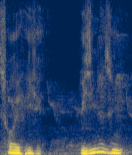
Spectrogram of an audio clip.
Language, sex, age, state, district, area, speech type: Bodo, male, 45-60, Assam, Baksa, rural, spontaneous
